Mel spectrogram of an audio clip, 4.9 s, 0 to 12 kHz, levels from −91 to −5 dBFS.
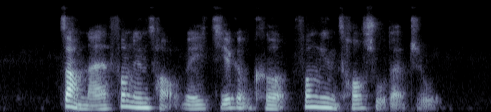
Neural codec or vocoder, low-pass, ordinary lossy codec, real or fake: codec, 16 kHz, 2 kbps, X-Codec, WavLM features, trained on Multilingual LibriSpeech; 7.2 kHz; Opus, 16 kbps; fake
